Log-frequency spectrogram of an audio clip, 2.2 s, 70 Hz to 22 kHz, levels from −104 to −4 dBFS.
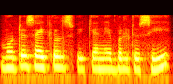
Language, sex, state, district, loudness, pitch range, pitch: English, female, Telangana, Hyderabad, -15 LUFS, 200-230 Hz, 215 Hz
